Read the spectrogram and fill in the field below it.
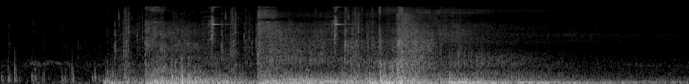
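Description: A smoke grenade bursts and hisses loudly.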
